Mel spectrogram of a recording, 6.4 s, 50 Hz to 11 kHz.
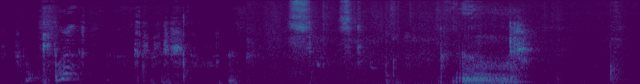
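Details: Miniature Schnauzer growling during a tug-of-war game in a small room, March 2016: soft scattered grumbles and huffs, then one louder low growl lasting about half a second near the end.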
